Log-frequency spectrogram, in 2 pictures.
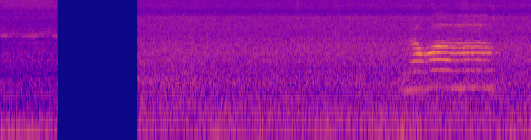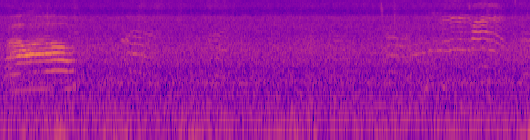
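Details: Stray kittens, the young of a cat named Nabi, crying loudly. Two strong harmonic meows come close together near the middle, then softer, higher-pitched cries follow later over a steady low background hum.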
